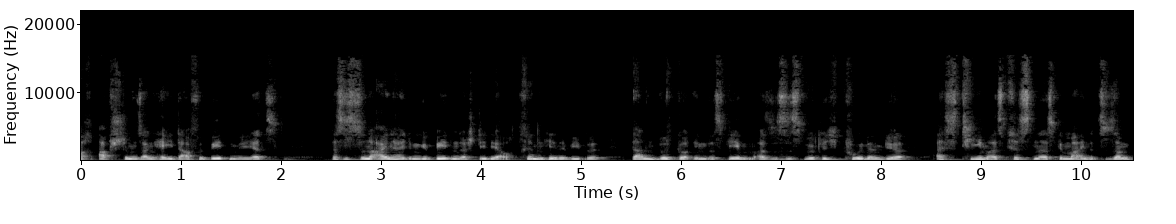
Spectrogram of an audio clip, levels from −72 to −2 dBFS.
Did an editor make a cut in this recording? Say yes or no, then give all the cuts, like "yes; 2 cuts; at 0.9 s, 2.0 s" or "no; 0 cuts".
no; 0 cuts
